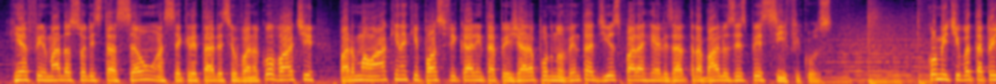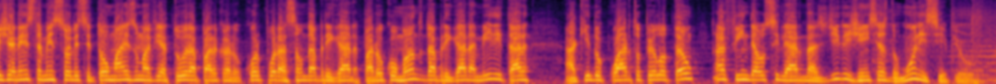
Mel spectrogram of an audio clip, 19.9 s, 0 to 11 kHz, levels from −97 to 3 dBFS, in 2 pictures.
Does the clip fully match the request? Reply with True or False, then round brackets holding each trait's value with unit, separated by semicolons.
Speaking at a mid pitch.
True (155 Hz)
